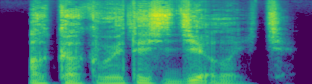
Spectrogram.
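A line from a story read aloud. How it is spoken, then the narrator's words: Trembling voice. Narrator (Russian): Басистка трепещущим голосом спросила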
